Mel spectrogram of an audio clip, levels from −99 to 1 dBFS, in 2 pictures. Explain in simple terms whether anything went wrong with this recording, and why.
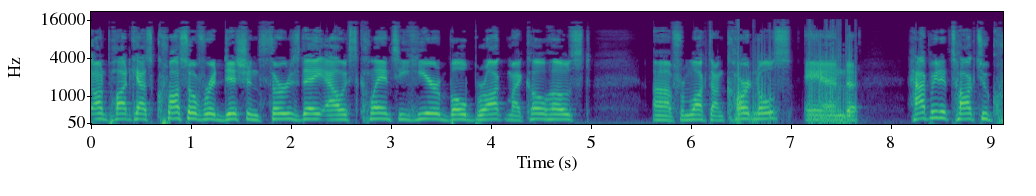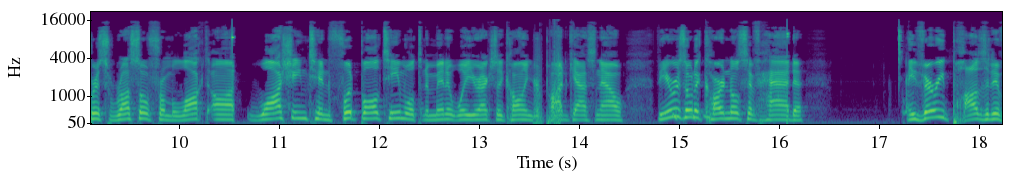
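A few things went wrong here, of two kinds.

Damaged data in a compressed stream causes the short glitches at 0.78, 5.77, 10.53 to 10.55, 12.41 (just before "in a minute what") and 16.08 to 16.10 s. Bad bytes confuse the decoder, which loses its place and jumps ahead to the next intact chunk.

Processor overload crackle is the gritty tearing from 6.46 to 7.93 s, ending right before "happy to talk to", and again from 13.54 to 13.81 s, after "what you're actually calling". The processor kept missing its deadlines for tiny chunks of roughly 5 ms, about a hundred and fifty times in the first burst and a few dozen in the second. Each miss replayed a scrap of old audio.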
